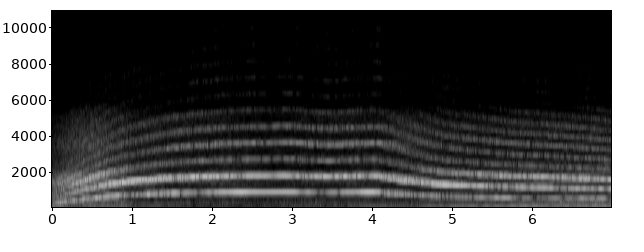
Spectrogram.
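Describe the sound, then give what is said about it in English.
A loud police car siren wails, its pitch sweeping up, holding high, then gliding back down in one long continuous cycle, with a low engine rumble underneath and no voices. “All right, hit the siren.”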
